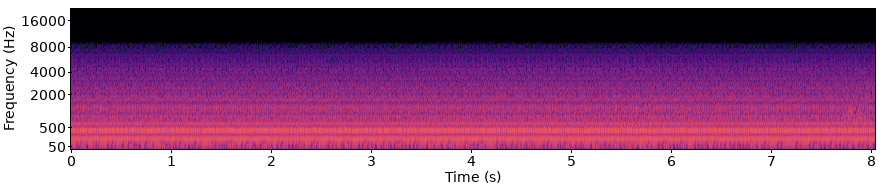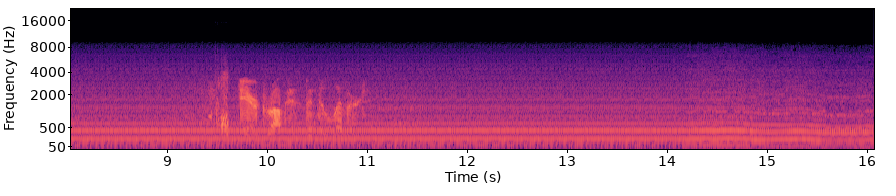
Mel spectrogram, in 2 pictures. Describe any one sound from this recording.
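A motorbike engine drones steadily.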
